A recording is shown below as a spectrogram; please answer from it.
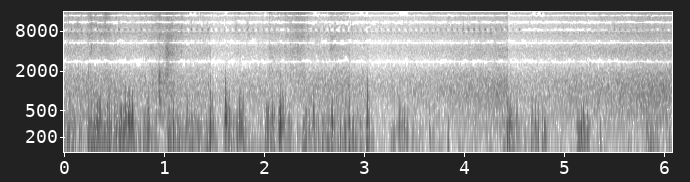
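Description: Wind buffeting the microphone in irregular gusts, heaviest in the first half and easing off after about three seconds.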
